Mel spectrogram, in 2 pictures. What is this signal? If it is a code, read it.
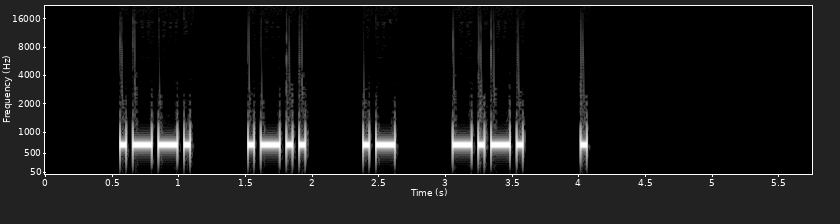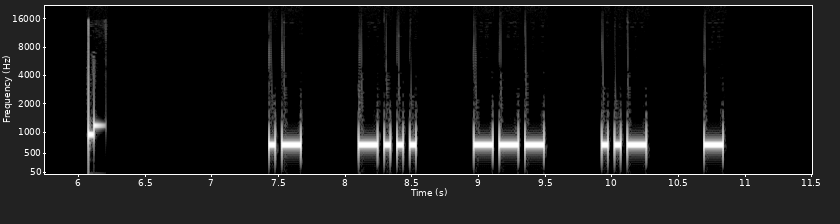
Morse code, heard as a keyed tone, about 25 wpm, spaced as for 14 wpm, 690 Hz. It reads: PLACE ABOUT
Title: 3x Character Spacing - Top 200 Words - 25wpm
